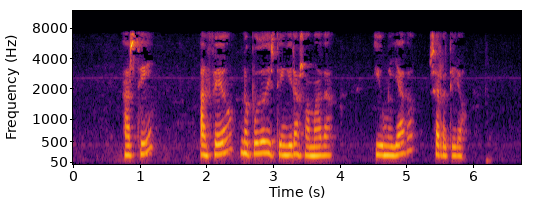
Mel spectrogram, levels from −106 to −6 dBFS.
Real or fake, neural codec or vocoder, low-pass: real; none; 7.2 kHz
